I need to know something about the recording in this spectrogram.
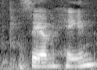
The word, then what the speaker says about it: Samhain: stem from sin right it's not spelled like that it's spelled Sam ha it's like s m h i a an wow that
